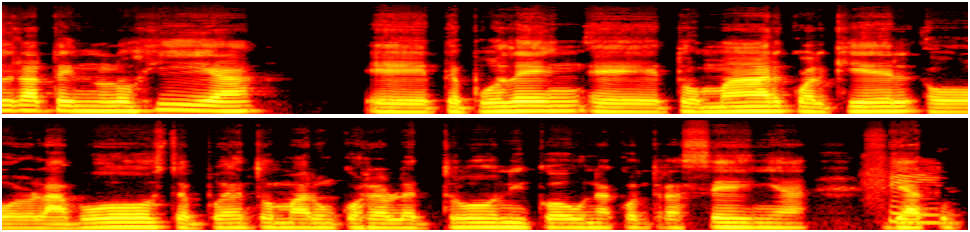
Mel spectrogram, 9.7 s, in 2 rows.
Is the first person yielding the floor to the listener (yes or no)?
no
